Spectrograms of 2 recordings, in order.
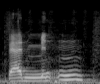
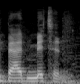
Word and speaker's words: badminton: zen masters of badminton you guys pronounce the n in minton badminton i usually just say bad mitten but every now and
